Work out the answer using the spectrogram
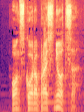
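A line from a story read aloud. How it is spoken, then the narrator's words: Plain. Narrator (Russian): сказал Уф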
